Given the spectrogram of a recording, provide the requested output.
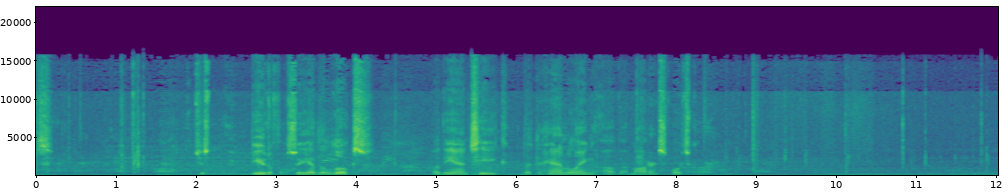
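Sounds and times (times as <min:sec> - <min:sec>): low steady rumble: 0:00.2 - 0:12.0.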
